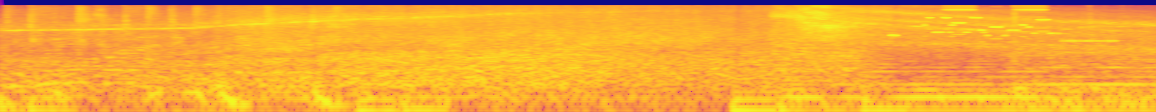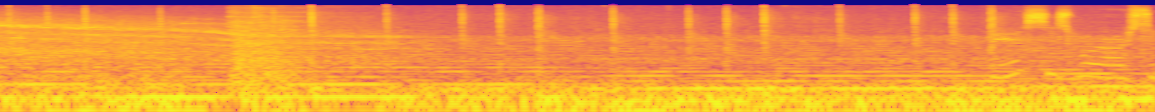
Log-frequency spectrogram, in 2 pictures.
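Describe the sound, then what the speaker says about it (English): An aircraft comes in to land in an animated episode, a loud roaring rush with a rising whine and a sweeping pass, followed by crunching impacts and a scattered rumbling tail. "We're coming in for a landing."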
